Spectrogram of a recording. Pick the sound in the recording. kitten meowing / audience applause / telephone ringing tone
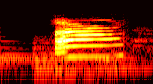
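kitten meowing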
